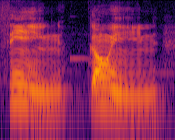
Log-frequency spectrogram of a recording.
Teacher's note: the short I vowel, the kit vowel, is being split in two. Before NG, it's likely to sound like E, so thing, going, just like the rest of the West, but otherwise it's lowered like dress and trap.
